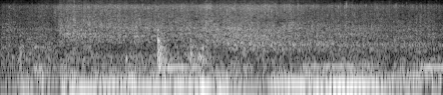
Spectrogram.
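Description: Cauliflower frying in hot oil for a tomato-sauce dish gives a steady, close, even sizzle that holds throughout, with no voices.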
